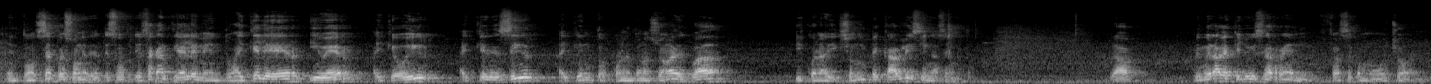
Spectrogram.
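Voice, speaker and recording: A man with a low voice speaks at a moderate pace as the interviewee in a casual interview; he's a Venezuelan actor and voice-over artist. His style is explanatory, with lively storytelling and restarts, and the recording has a roomy sound with faint noise.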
